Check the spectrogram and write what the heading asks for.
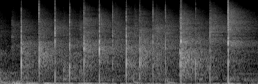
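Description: A short burst of welcoming applause from a few people: sharp, uneven claps overlapping in a quick, scattered rhythm for a couple of seconds, with no talking.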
